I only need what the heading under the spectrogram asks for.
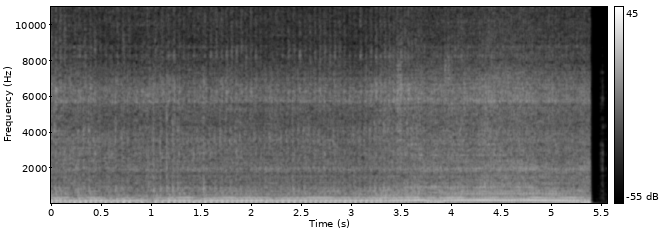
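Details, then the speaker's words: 100cc motorcycle after repair: smooth, regular idle putter with no knocking before shutdown. It previously had a rod-like knock at slow idle that disappeared with throttle, caused by worn parts with play touching. Normal idle. "दोस्तों यह आपने आवाज सुनी होगी पहले हमारी आवाज किस तरीके से थी और अब हमारी आवाज मोटर बाइक की किस तरीके से है दोस्तों 100% हमारी बाइक बिल्कुल ठीक हो चुकी है"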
